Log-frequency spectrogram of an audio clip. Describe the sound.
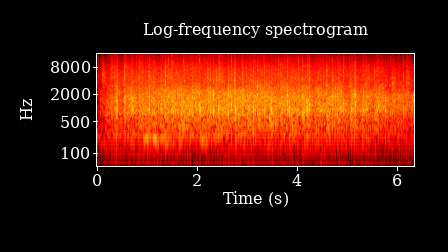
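An audience applauds an author as she is welcomed to talk about her latest book. Loud, dense clapping holds steady and even from start to finish.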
